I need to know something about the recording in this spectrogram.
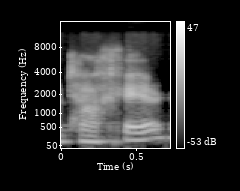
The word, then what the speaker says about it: Taher: I think it would have a guttural ha to it. So Taher. Higher?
